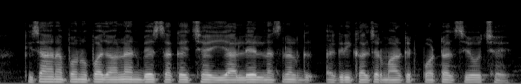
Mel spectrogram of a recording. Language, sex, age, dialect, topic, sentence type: Maithili, male, 18-24, Eastern / Thethi, agriculture, statement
